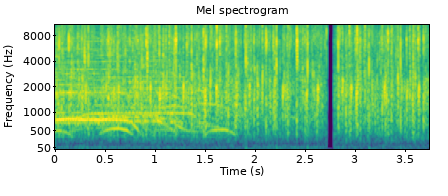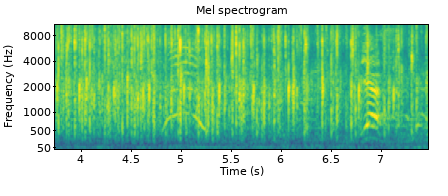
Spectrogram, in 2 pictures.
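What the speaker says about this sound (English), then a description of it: "How about another round of applause?" A crowd at a science rally gives another round of applause, dense clapping mixed with cheers and whistles, a brief dip partway through, with voices calling out over it.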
